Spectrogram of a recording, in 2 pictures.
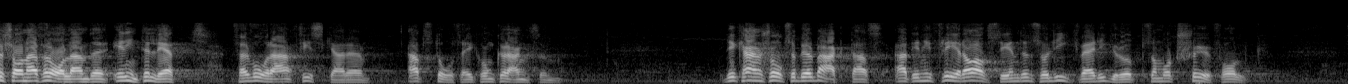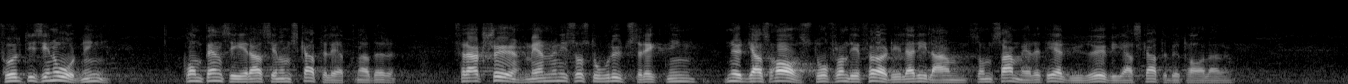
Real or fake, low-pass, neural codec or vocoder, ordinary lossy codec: real; 7.2 kHz; none; none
